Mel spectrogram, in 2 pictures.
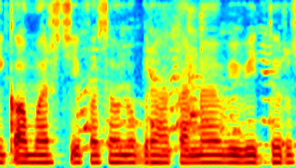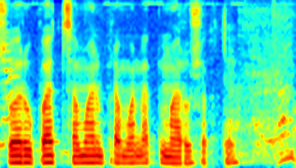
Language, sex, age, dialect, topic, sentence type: Marathi, male, 18-24, Varhadi, banking, statement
